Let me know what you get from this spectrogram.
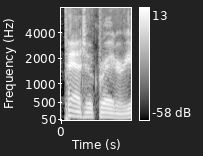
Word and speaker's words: Pantocrator: How do you say it? Pantocrator? – The Pantocrator. – Yeah. – Looks like Pantocrator.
